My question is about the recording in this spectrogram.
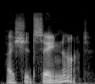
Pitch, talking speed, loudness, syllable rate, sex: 95 Hz, 250 wpm, -20 LUFS, 4.8 syllables/s, male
